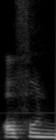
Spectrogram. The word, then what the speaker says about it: often: Question number 2, I have often made that mistake. Can you say that now? I have often made that mistake. Now remember, in the word often, letter T is silent, so you don't pronounce it.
